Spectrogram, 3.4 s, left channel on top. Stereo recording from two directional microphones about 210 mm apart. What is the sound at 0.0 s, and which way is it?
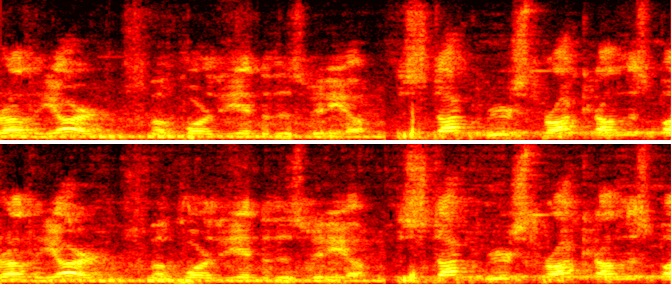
Speech, 15° left (ahead or behind).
